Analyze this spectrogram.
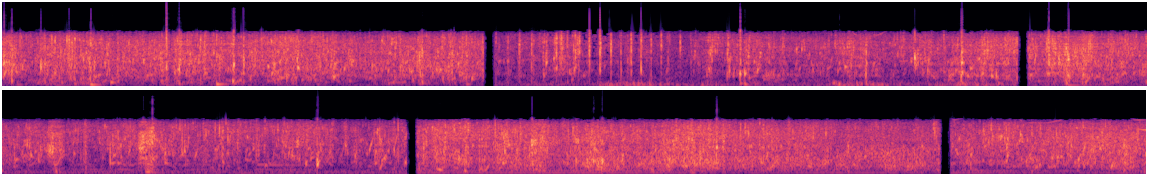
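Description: German Shorthaired Pointer puppies splashing and paddling through shallow water, with continual sloshing and splattering. A low steady hum joins about twelve seconds in.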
